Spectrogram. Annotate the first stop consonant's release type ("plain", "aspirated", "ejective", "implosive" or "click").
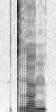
plain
